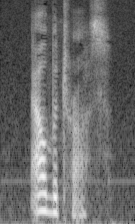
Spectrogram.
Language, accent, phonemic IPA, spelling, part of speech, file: English, US, /ˈæl.bəˌtɹɔs/, albatross, noun, En-us-albatross.ogg
- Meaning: Any of various large seabirds of the family Diomedeidae ranging widely in the Southern Ocean and the North Pacific and having a hooked beak and long narrow wings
